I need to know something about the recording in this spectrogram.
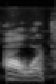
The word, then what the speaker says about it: hour: বলি, ঠিক আছে, আওয়ার, এইচটা কিন্তু কনসোনেন্ট বাট আমরা বসাচ্ছি কিন্তু অ্যান, কেন, উচ্চারণটা কি হচ্ছে আয়ের উচ্চারণ হচ্ছে, অর্থাৎ এর উচ্চারণ হচ্ছে, ঠিক আছে, সেই জন্য কিন্তু অ্যান বসছে।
